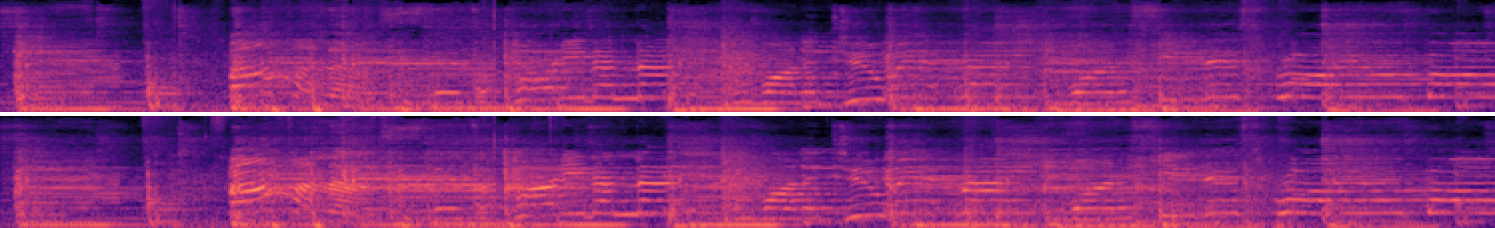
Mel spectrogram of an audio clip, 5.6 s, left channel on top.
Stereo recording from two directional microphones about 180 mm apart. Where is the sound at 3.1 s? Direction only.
20° left (ahead or behind).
